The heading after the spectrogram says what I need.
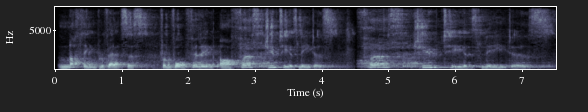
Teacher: This change from dir to j is called yod coalescence. You can hear Theresa May use the j pronunciation.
